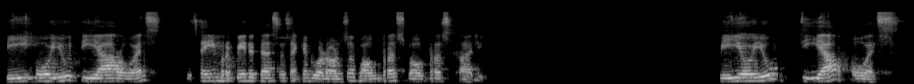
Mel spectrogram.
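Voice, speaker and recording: Indian English male tutor, slightly high voice, dictates and spells each word for students to copy. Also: steady tone, moderate pace, rough recording. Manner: spells words out letter by letter, repeats himself. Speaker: teacher. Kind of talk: classroom lecture dictating notes.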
